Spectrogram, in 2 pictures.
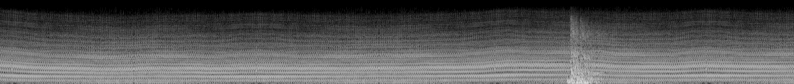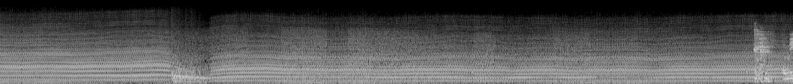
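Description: In Test Drive Eve of Destruction, a car engine warms up with a steady loud idle and two sharp blips of throttle, close and sustained with no voices.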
